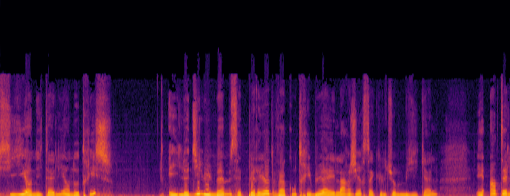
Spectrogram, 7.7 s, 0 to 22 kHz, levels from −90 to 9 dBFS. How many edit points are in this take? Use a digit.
1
